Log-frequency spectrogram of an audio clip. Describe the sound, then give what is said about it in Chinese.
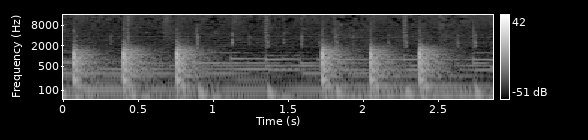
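A little sheep knocks on Santa Claus's door: two groups of three sharp, hollow raps with a short pause between, over a soft sustained musical tone. “谁在敲门啊？”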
